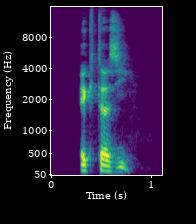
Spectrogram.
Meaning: ectasis
- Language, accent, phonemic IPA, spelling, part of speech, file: French, France, /ɛk.ta.zi/, ectasie, noun, LL-Q150 (fra)-ectasie.wav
